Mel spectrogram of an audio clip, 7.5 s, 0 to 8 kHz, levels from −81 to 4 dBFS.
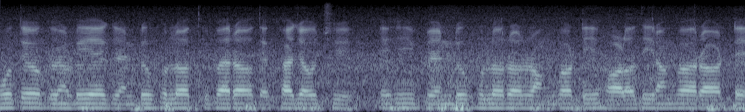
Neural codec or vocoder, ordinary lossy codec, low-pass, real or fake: none; none; none; real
